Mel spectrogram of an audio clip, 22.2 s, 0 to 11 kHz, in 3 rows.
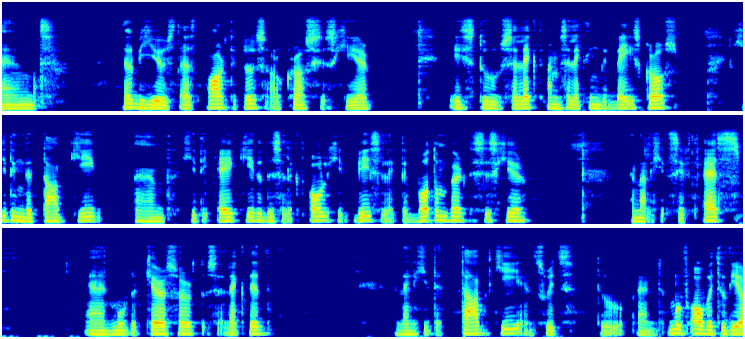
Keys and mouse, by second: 3.8-5.6 right drag, 7.2 Tab, 9.4 a, 10.5 b, 14.4 shift+s, 19.3 Tab.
